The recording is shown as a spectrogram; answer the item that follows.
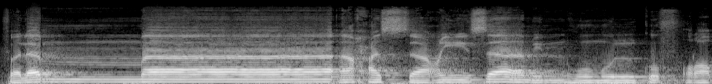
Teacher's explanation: میم مشدد پہ غنہ ضروری ہے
